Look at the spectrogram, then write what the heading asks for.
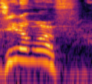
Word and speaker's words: xenomorph: It's pronounced xenomorph. Stop pronouncing it wrong.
